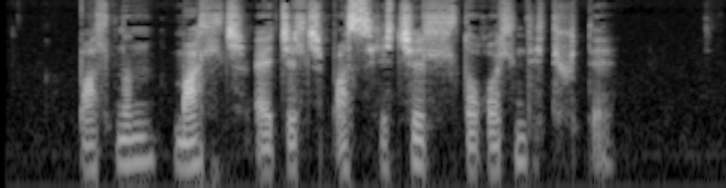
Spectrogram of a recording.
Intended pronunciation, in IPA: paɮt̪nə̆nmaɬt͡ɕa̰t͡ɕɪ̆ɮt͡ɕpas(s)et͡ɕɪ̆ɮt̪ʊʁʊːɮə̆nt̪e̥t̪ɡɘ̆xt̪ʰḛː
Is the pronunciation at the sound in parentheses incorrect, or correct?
incorrect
